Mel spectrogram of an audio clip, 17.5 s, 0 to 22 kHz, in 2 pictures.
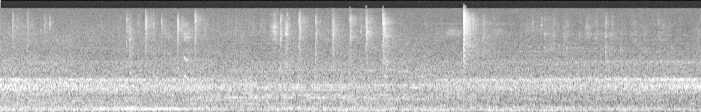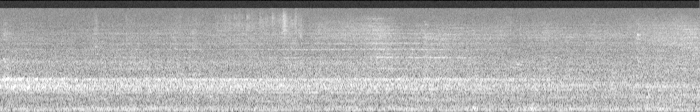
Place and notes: Gdyńskich Kosynierów, Danzig, Polen - Ulica Gdyńskich Kosynierów, Gdańsk - different sirens
Ulica Gdyńskich Kosynierów, Gdańsk - different sirens. [I used Olympus LS-11 for recording]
